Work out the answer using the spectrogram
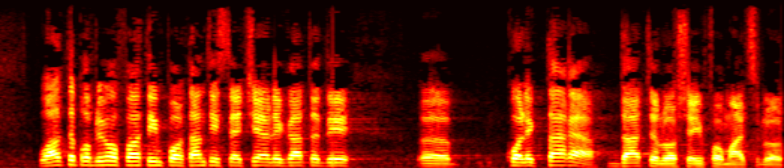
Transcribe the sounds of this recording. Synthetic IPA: oalt̪əpɾo̞ble̞məfoart̪e̞impo̞rt̪ant̪əjest̪eat͡ʃe̞jale̞ɡat̪əd̪e̞ | ə | ko̞le̞k̚t̪aɾead̪at̪e̞lo̞rʃiainfo̞rmat̪siːlo̞̰r

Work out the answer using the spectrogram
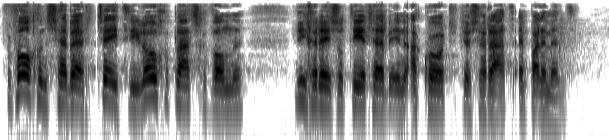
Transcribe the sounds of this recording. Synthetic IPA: vəɹvɔlˠχənsɦɛbənɛɹtʋejtrilowχəplaːtsχəvɔndə | diχərezɵlˠtɪːɹtɦɛbənɪnənʔa̰kʊːɹtːɵsəraːtɛnpɑɹləmɛnt

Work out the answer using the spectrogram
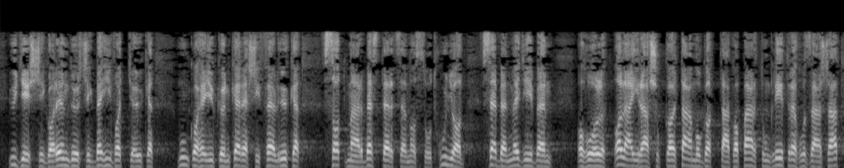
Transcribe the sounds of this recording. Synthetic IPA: yɟeːʃːeːɡɒɾɛnd̪øːrʃeːɡ̚bɛɦiːvɒcːɒøːkɛt̪ | muŋkɒɦɛjykøŋkɛɾɛʃifɛløːkɛt̪ | sɒt̪maːrbɛst̪ɛrt̪sɛnɒsoːt̪huɲɒd̪ | sɛbɛnmɛɟeːbɛn | ɒɦolɒlaːiːɾaːʃokːɒlt̪aːmo̞ɡɒt̪ːaːkɒpaːrt̪uŋkleːt̪rɛɦo̞zaːʃaːt̪

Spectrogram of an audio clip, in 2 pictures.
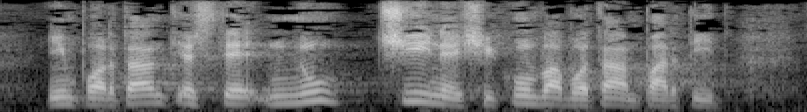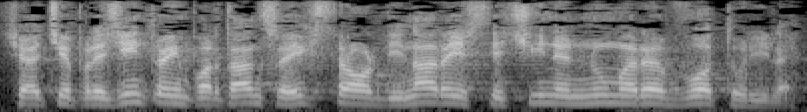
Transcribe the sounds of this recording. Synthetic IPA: impo̞rt̪ant̪je̞st̪e̞nu | t͡ʃine̞ʃikumvavo̞t̪aɨnpart̪id̪̥t͡ʃe̞jat͡ʃe̞pɾe̞zint̪o̞impo̞rt̪ant̪səekst̪ɾao̞rd̪inaɾəje̞st̪e̞t͡ʃine̞numəɾəvo̞t̪uɾile̞

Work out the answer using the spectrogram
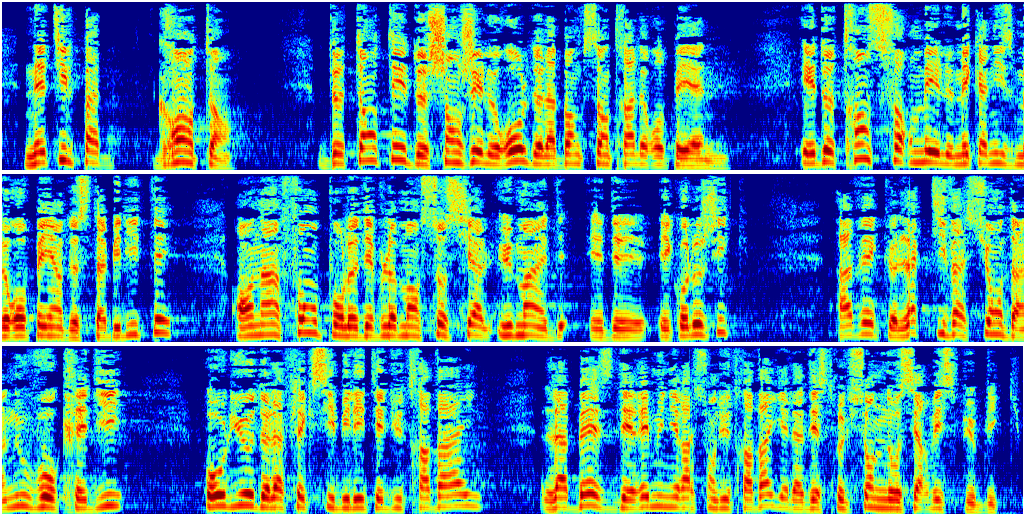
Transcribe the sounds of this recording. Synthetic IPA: nɛt̪ilpa | ɡʁɑ̃t̪ɑ̃ | d̪ət̪ɑ̃t̪ed̪əʃɑ̃ʒeləʁold̪əlabɑ̃ksɑ̃t̪χaløʁɔpeɛn | ed̪ət̪χɑ̃sfɔʁmeləmekanismøʁɔpeɛ̃d̪əst̪abilit̪e | ɑ̃nɛ̃fɔ̃puʁləd̪evlɔpmɑ̃sɔsjalymɛ̃ed̪ekɔlɔʒik | avɛklak̚t̪ivasjɔ̃d̪ɛ̃nuvokχed̪i | oljød̪əlaflɛksibilit̪ed̪yt̪χavaj | labɛsd̪eʁemyneʁasjɔ̃d̪yt̪χavajelad̪ɛst̪χyksjɔ̃d̪ənosɛʁvispyblik

